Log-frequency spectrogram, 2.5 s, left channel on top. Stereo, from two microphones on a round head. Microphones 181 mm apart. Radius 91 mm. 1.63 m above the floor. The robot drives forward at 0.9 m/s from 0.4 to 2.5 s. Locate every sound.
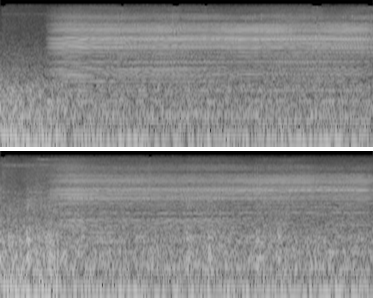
Only background noise.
